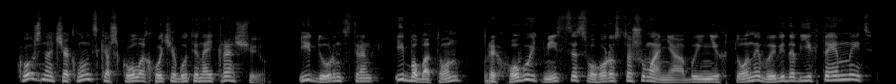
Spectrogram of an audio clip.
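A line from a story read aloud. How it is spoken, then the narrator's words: Matter-of-fact explaining. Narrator (Ukrainian): пояснила буденним тоном Герміона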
